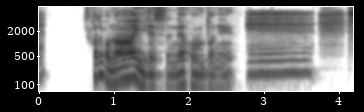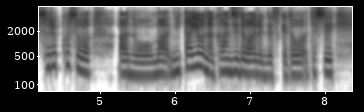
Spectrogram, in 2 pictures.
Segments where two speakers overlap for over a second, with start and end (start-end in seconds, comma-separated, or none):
none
